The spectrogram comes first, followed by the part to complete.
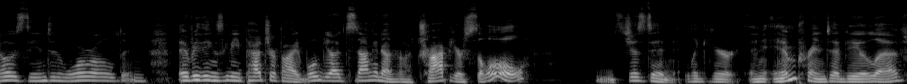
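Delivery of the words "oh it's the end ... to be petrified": tearful, weepy, despairing, crying wail. Retelling how a woman was sitting there crying: imitating a crying woman. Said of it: "this lady's sitting here crying".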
